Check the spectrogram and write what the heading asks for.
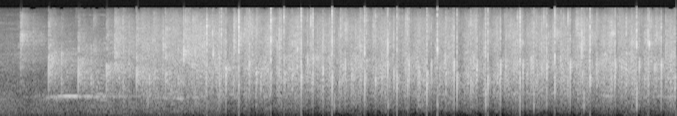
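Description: Large audience applauding: dense, steady clapping from many hands that starts about half a second in.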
